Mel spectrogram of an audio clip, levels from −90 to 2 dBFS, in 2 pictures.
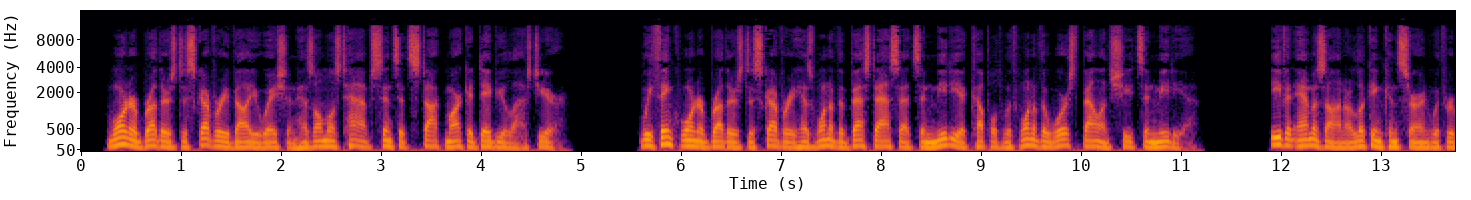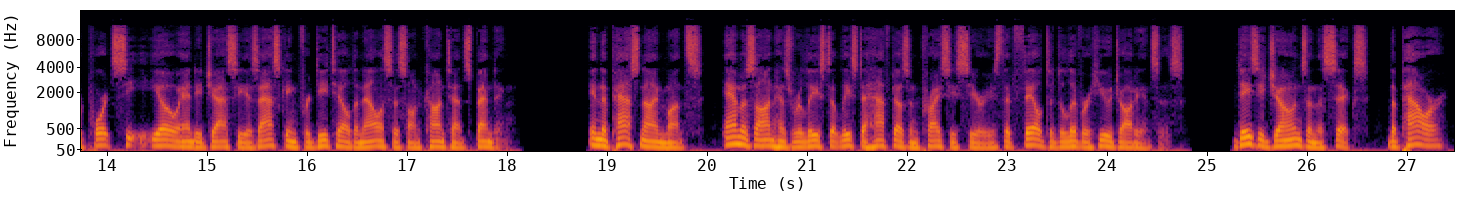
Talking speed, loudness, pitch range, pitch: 180 wpm, -25 LUFS, 90-115 Hz, 100 Hz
